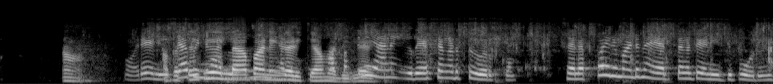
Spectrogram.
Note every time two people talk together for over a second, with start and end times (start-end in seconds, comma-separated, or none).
1.7-3.7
